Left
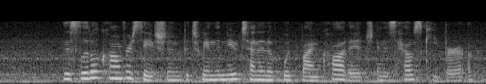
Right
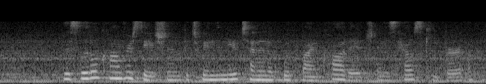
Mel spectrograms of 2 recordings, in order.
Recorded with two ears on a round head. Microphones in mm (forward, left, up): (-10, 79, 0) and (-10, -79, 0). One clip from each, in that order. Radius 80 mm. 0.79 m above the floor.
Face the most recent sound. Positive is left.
turn(degrees=35)  # may be behind; listen again after turning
